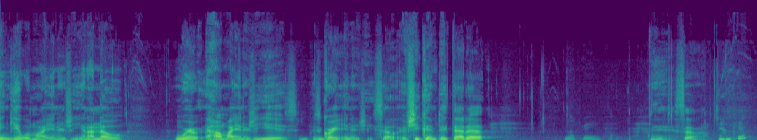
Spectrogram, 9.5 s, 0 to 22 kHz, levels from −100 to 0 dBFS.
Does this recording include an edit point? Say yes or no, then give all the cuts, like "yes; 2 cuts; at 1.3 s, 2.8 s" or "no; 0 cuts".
no; 0 cuts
